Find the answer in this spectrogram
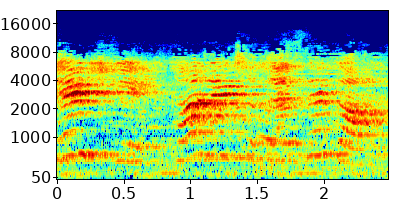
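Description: Young children's voices, several together, speaking through stage microphones.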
